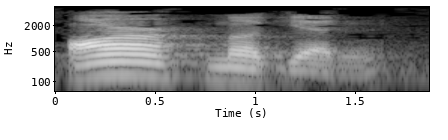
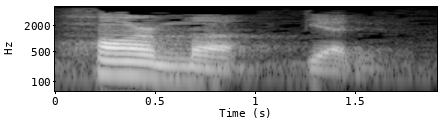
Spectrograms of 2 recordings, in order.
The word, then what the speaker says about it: Harmageddon: In fact, we have to decide whether it is Armageddon, which would mean City of Megiddo, which was really insignificant, destroyed in 350 BC, or whether it should be pronounced Harmageddon.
